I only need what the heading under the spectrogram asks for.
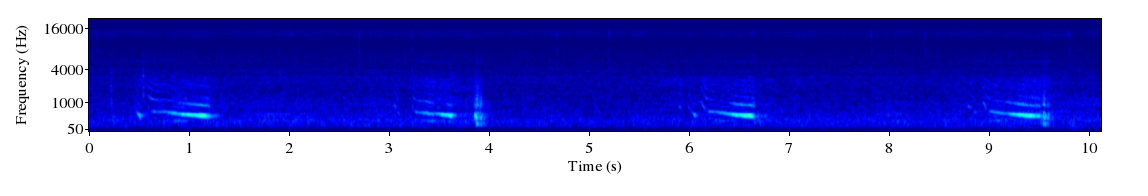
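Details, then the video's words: Halley, a napping cat, gives short squeaky snores, each a brief downward-sliding squeak about every two and a half to three seconds, four in all, over a faint steady background hiss. "Snoring Kitty"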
